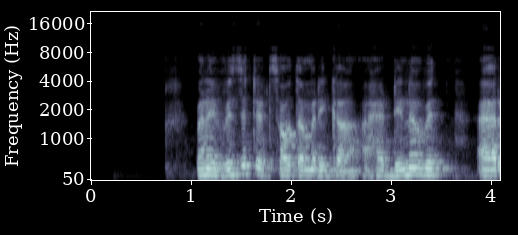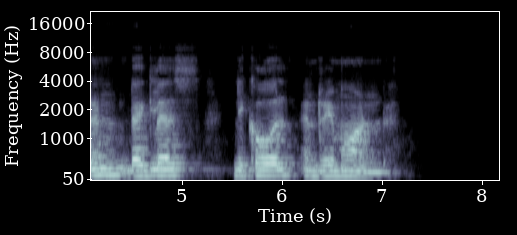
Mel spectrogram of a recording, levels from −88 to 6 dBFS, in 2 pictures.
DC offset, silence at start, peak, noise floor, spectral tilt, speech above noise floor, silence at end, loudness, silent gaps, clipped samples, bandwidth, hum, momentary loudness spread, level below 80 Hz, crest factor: under 0.1%; 1.05 s; -2 dBFS; under -90 dBFS; -8.5 dB/octave; over 71 dB; 1.1 s; -19 LUFS; none; under 0.1%; 7.6 kHz; none; 11 LU; -62 dBFS; 18 dB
